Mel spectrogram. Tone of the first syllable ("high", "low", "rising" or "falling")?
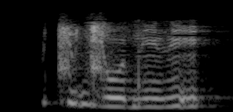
falling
